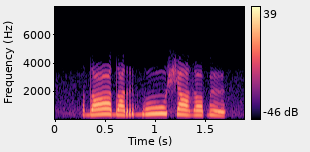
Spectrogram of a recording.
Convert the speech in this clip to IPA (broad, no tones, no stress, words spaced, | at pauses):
dˤɵːdˤør ɡoː ʃæzˤøɓø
